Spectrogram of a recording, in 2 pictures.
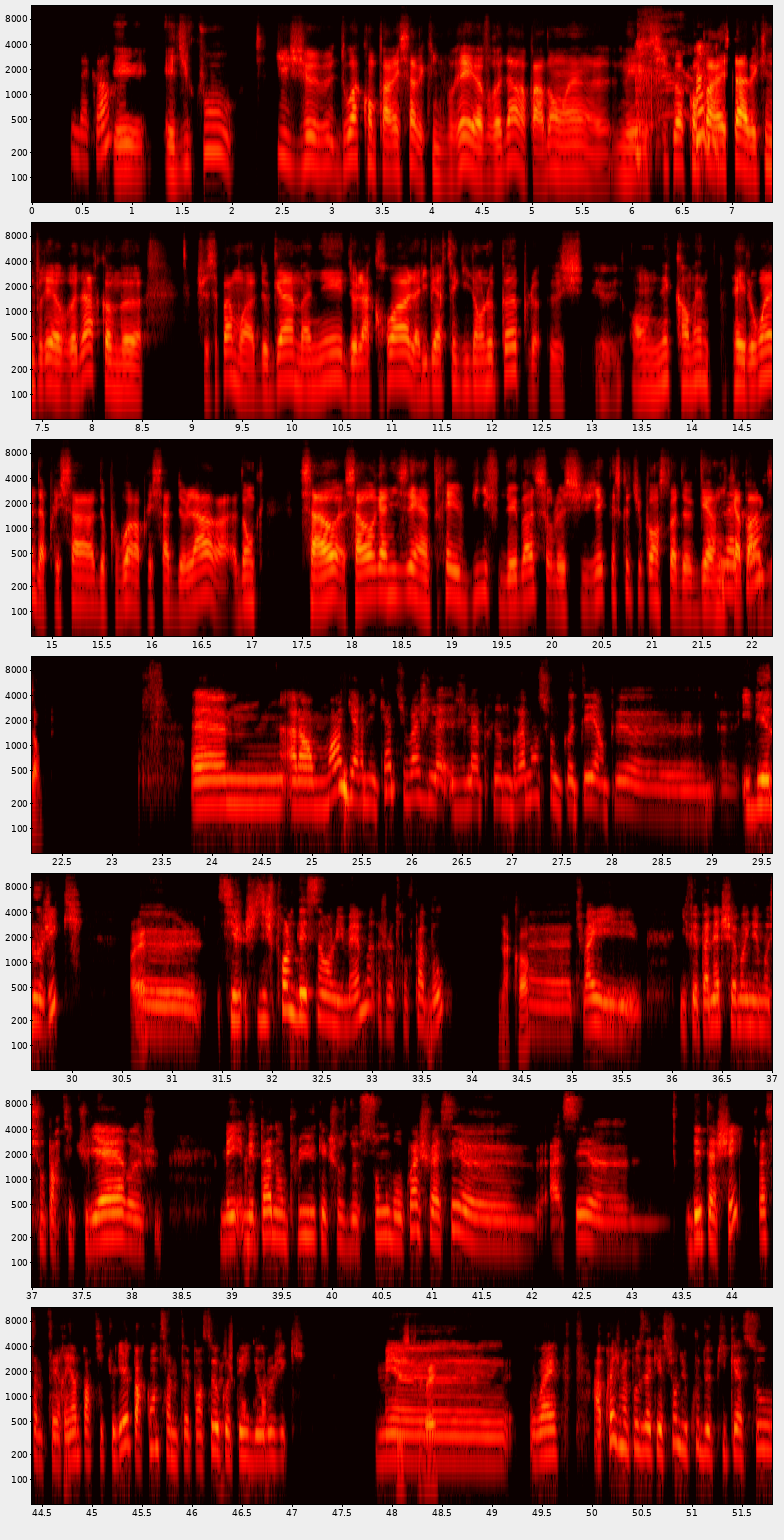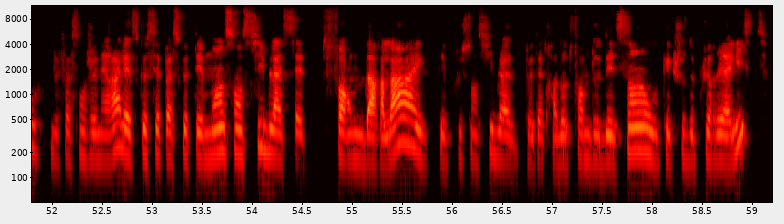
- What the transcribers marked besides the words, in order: stressed: "vraie"; laugh; drawn out: "Hem"; tapping; drawn out: "heu"; tongue click; drawn out: "heu"
- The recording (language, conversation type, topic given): French, unstructured, Pourquoi la critique d’une œuvre peut-elle susciter des réactions aussi vives ?
- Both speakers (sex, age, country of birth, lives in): female, 35-39, France, France; male, 50-54, France, Portugal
